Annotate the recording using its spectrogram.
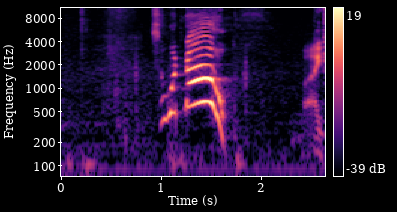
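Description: A young man shouts loudly in fright close to a microphone.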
